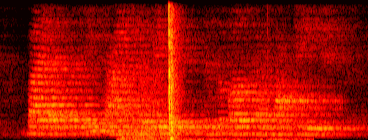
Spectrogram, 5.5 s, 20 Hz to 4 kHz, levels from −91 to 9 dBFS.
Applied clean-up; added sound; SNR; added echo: none; Drawer open or close; -3 dB; reverberation time 2.2 s.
